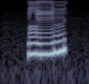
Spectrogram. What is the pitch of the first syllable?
rising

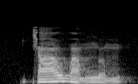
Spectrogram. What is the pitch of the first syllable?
rising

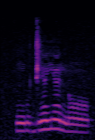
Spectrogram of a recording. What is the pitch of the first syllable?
low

